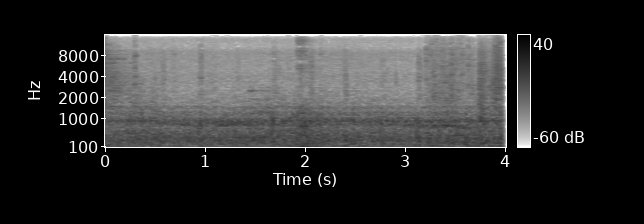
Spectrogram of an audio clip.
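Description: Footsteps run across a rooftop.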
